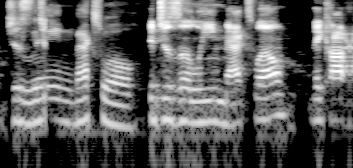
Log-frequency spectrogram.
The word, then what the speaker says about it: Ghislaine: Yeah, it's G-H-I-S. Yeah, Ghislaine. Ghislaine. Ghislaine or something like that. Maxwell. They try to say it. They try to make it sound pretty, but it's like, then why is it spelled like that?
